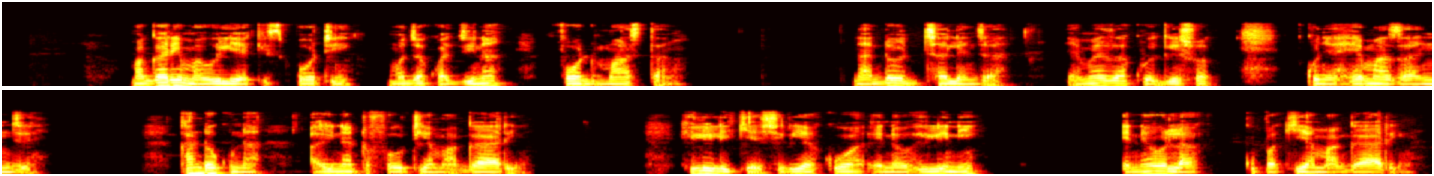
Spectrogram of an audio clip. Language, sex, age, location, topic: Swahili, male, 18-24, Kisumu, finance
